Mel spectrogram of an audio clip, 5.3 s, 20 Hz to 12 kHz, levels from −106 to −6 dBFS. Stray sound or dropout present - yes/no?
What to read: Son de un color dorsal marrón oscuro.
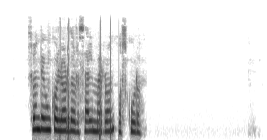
no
